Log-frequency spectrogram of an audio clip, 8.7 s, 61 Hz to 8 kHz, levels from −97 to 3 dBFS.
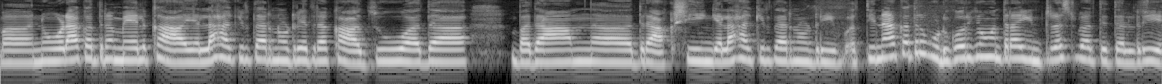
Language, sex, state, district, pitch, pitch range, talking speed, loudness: Kannada, female, Karnataka, Belgaum, 230 Hz, 220-255 Hz, 140 wpm, -17 LUFS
